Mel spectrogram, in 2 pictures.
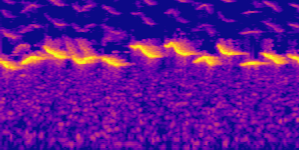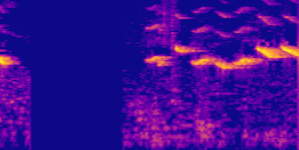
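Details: Chestnut-bellied seed-finch training song, called Pijé-Pijé in Suriname: rapid run of clear whistled slurred notes, rising and falling, about three seconds, then a pause of silence before the whistling resumes.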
